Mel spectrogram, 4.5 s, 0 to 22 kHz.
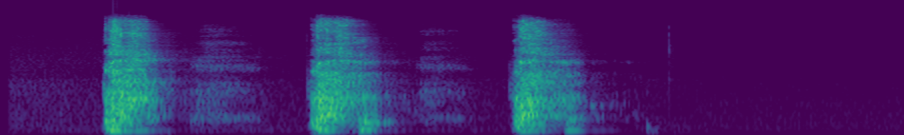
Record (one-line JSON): {"three_cough_length": "4.5 s", "three_cough_amplitude": 29332, "three_cough_signal_mean_std_ratio": 0.33, "survey_phase": "beta (2021-08-13 to 2022-03-07)", "age": "65+", "gender": "Male", "wearing_mask": "No", "symptom_cough_any": true, "symptom_runny_or_blocked_nose": true, "smoker_status": "Never smoked", "respiratory_condition_asthma": false, "respiratory_condition_other": false, "recruitment_source": "REACT", "submission_delay": "3 days", "covid_test_result": "Negative", "covid_test_method": "RT-qPCR", "influenza_a_test_result": "Negative", "influenza_b_test_result": "Negative"}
